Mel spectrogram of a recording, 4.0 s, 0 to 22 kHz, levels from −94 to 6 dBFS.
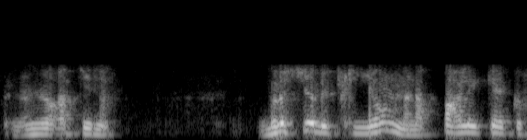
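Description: G.729 codec damage runs through the whole recording. The speech has been squeezed through an 8 kbit/s low-rate coder that models each short frame as a vocal tract filter driven by a pitch predictor and a handful of pulses. Everything above roughly 3.4 kHz is gone and the low end is thin below 150 Hz, giving a narrow telephone band. The speech sounds plainly rough and synthetic.

VoIP packet loss concealed by the speech codec occurs first from 0.39 to 0.49 s, where about 40 ms of audio went missing, which fits two lost packets. The decoder filled the gap by extending its last pitch and filter settings at falling gain, so the sound is stretched into a buzzy tone or coloured noise that fades. Because each frame builds on the one before, the speech stays weak and distorted for tens of milliseconds or more past the gap. A shorter repeat at 2.07 to 2.13 s covers about 20 ms, consistent with one lost packet, and is followed by the same weak, distorted recovery.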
